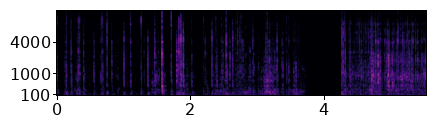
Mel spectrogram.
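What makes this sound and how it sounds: Long nails tap and scratch rapidly across the white plastic spiked rosettes of a blue acupressure mat. The result is a fast, dense patter of light clicks and scrapes with a low, soft undertone. The sound briefly thins out near the end, then resumes.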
